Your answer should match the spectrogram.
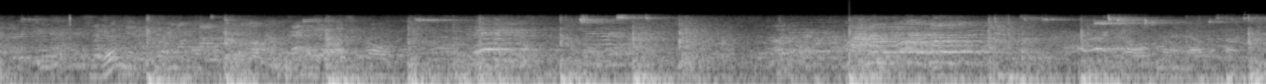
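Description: Basketball bouncing on a hardwood gym floor in repeated thumps during game play, with voices of players and spectators in the gym.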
